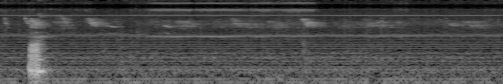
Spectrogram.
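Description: Quiet background of a steady low hum, with faint, brief high chirps scattered through it.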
